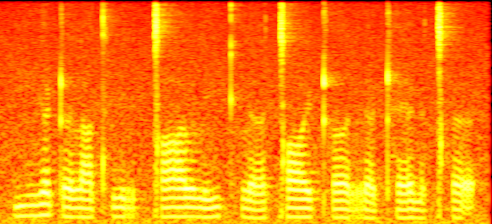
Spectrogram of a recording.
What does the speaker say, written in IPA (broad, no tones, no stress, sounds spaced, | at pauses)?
j i ə̯ ʈ ə l ɑ tʰ i r ǀ ɑ ʊ̯ l i kʰ l ɜ ǀ ɒ ɪ̯ ʈʰ ʌ r ɜ ʈʰ ɛ ɳ ə ǀʰ ɜ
